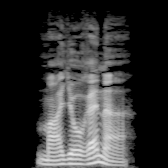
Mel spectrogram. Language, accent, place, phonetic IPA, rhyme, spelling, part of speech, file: German, Germany, Berlin, [majoˈʁɛnɐ], -ɛnɐ, majorenner, adjective, De-majorenner.ogg
- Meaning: inflection of majorenn: 1. strong/mixed nominative masculine singular 2. strong genitive/dative feminine singular 3. strong genitive plural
